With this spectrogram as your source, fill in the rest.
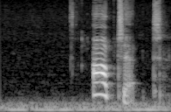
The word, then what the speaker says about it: object: one we will do object object object the emphasis on the first part of the word it's not object its object so is it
